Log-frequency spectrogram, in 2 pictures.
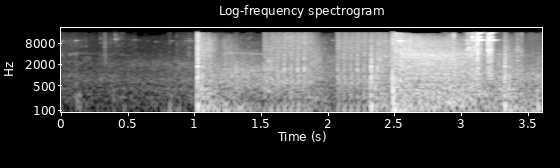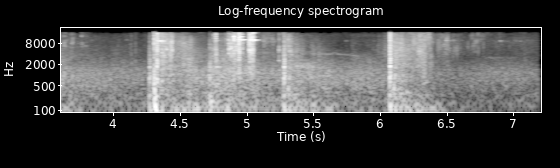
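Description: A sniper rifle fires sharp shots in a video game.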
